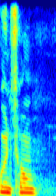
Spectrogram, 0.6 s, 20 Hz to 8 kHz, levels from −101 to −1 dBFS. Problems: constant background noise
